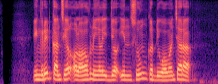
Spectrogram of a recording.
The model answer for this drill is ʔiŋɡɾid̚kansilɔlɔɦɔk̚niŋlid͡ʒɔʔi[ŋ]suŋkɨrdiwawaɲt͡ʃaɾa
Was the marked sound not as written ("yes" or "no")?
yes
